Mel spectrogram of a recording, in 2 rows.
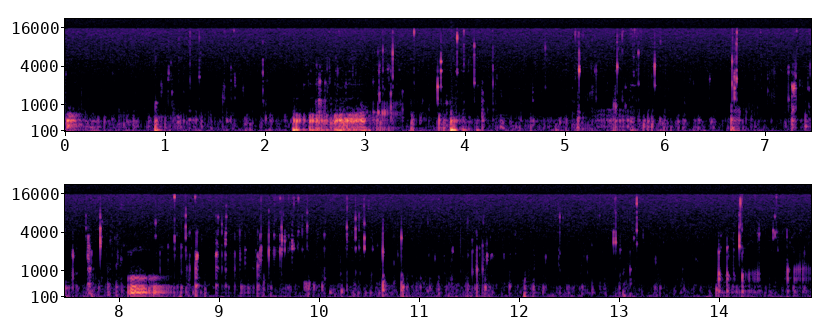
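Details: Female's stomach growling recorded over a 20-minute session: low gurgling rumbles recurring over steady low background noise, ordinary borborygmi.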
